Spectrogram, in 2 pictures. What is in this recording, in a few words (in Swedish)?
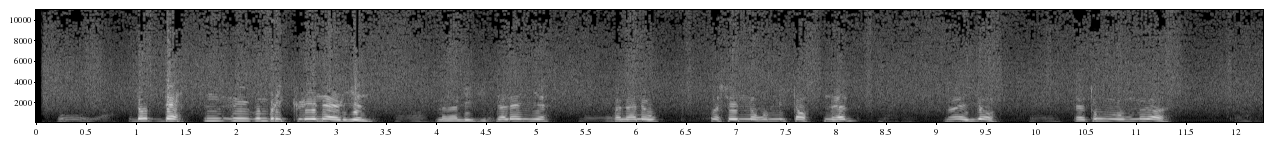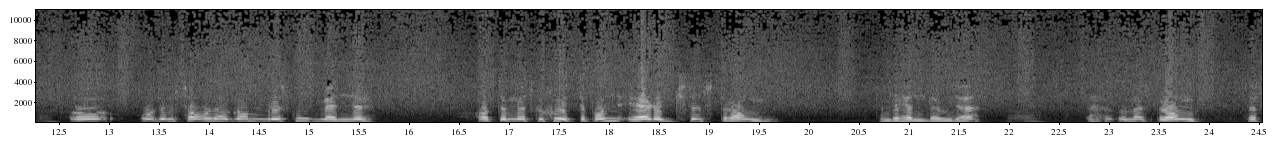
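Hede Härjedalen, dialekter, Svenska sagor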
